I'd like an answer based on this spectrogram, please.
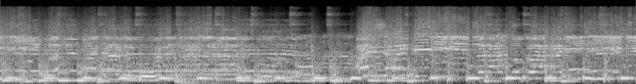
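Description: Large hand-held frame drums beaten in a steady, repeating rhythm, a lower and a higher drum tone alternating, with a man singing over them through a microphone.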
